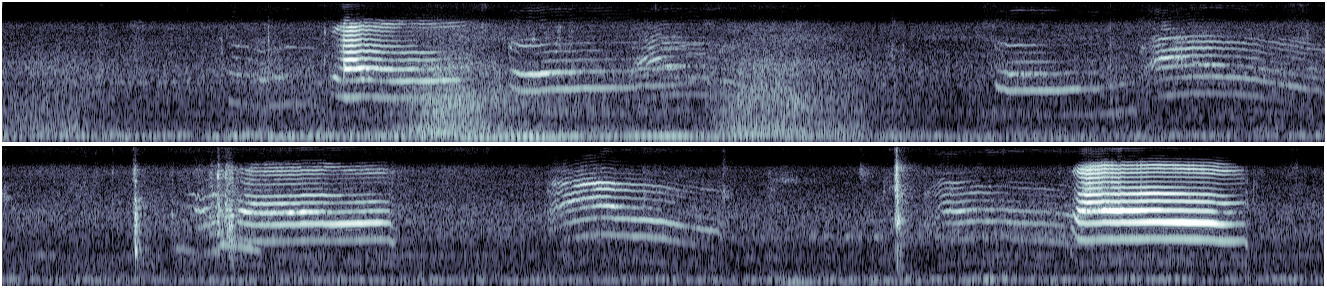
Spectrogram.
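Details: Little ginger cat meowing as it runs to scratch and eat alongside a tom cat and other cats; about eight harmonic meows, many arched or falling, some short and rising, over a steady low hum.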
